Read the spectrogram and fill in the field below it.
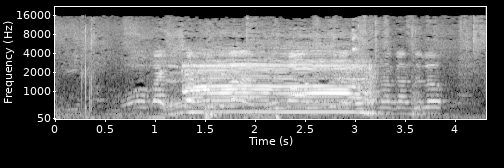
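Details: A Friesian dairy cow, one of a pair of pregnant cows kept on a family farm, lets out a single long, steady, nasal moo of about two seconds; a man speaks briefly just afterwards.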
